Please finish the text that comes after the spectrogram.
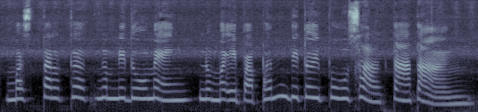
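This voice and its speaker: A grown daughter in a radio comedy, talkative and mildly exasperated. Her voice is high, with an Ilocano accent, over faint background noise. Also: slow pace. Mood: explaining. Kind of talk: radio comedy drama acting.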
